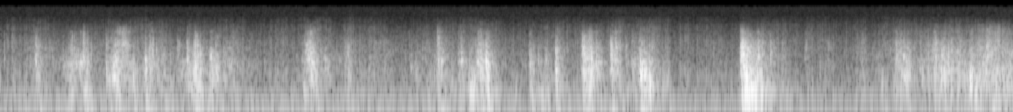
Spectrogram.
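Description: Scattered knocks, scrapes and thuds at irregular intervals, the loudest about seven and a half seconds in, over a steady low hum.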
